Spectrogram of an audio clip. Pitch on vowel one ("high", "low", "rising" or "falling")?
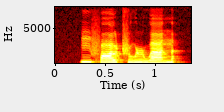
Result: falling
